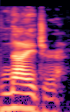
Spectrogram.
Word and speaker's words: nyjer: thistle excuse me niger the real name is niger now spelled nyjer2 to avoid any particular uh pronunciation problems with that and it started with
